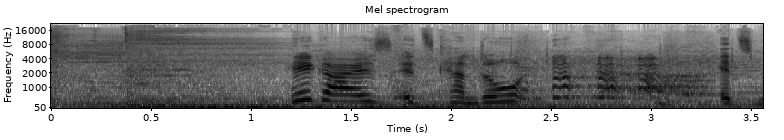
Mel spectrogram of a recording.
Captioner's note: laughs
